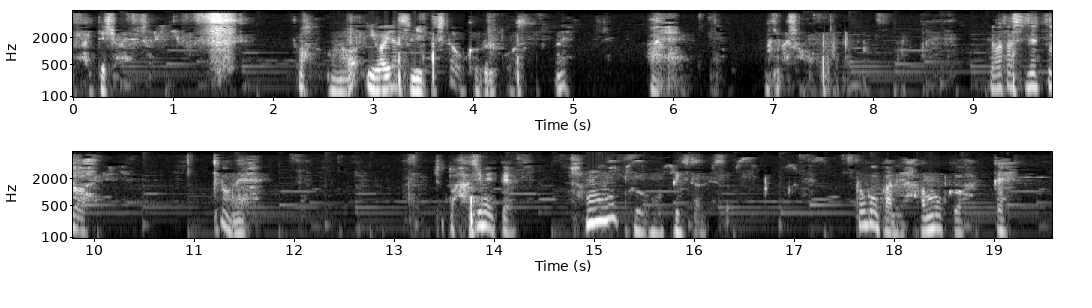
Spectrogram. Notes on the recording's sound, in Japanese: 今回は二上山からお送り致します。二上山登山中に録った音源をお送り致します。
